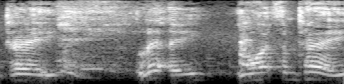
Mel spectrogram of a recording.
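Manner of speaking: high-pitched mock British; put-on British accent. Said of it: "talk to her in a British accent".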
